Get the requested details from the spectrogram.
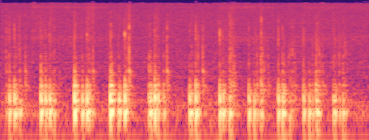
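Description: Fingers tap on a pumpkin in quick, repeated bursts of several taps each, giving soft, low, hollow thuds with a short ring and almost no bright edge.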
